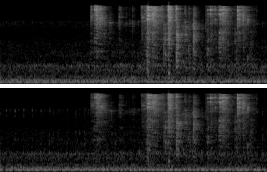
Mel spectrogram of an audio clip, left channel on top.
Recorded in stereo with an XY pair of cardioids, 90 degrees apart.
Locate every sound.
0.9 s keys jangling: 60° left, 2.5 m; by 2.6 s 15° right, 1.1 m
